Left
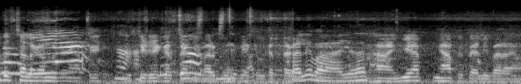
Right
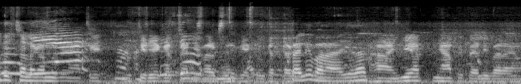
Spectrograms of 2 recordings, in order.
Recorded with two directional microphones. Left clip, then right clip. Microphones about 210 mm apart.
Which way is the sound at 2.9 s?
15° left (ahead or behind).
